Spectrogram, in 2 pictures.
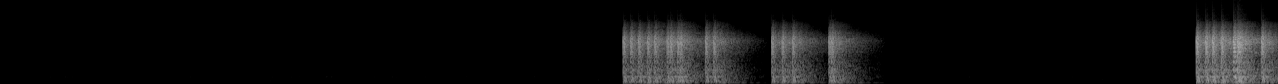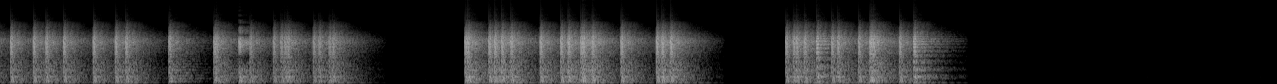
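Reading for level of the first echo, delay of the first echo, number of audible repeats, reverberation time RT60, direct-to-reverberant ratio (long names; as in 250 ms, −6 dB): no echo audible, no echo audible, no echo audible, 0.80 s, −7.5 dB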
